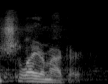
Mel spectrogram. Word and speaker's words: Schleiermacher: Everybody say Schleiermacher. And you have to say it where you almost have to wear a mask because you're going to spit it out, good German pronunciation.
